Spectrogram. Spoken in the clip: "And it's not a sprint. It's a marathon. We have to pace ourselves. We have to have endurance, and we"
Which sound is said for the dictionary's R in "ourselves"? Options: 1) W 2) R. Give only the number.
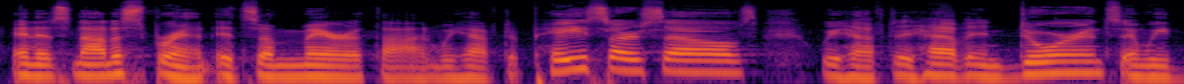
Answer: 2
